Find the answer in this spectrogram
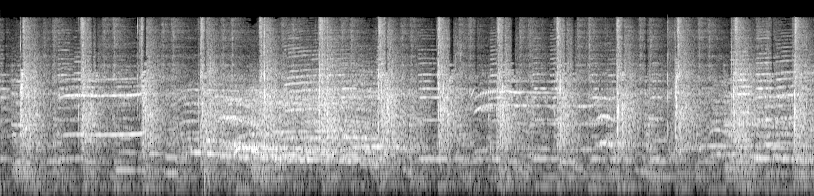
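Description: A live swing big band with horns, saxophones, drums and upright bass plays up-tempo music for Lindy Hop dancing. The drums keep a steady beat of about two strokes a second, and sliding horn notes are the loudest part, about two to three seconds in.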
